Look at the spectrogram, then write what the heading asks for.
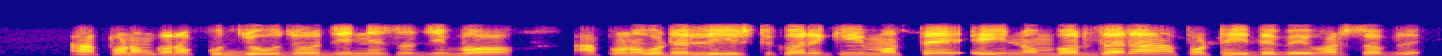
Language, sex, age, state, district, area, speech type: Odia, male, 18-30, Odisha, Jagatsinghpur, rural, conversation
